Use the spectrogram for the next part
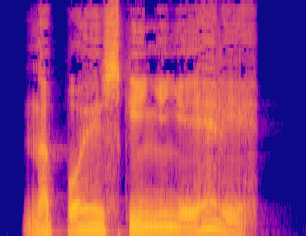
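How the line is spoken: Exclaimed. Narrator (Russian): воскликнул Турин

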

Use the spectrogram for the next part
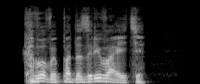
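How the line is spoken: Exasperated yelling. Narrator (Russian): Не выдержав, наконец, заорала я следователю в лицо

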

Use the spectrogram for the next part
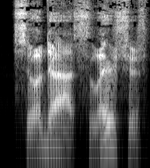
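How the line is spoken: Grumbling. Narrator (Russian): проворчал этот симпатичный субъект

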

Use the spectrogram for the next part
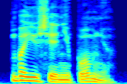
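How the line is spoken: Calm. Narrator (Russian): спокойно сказал землянин

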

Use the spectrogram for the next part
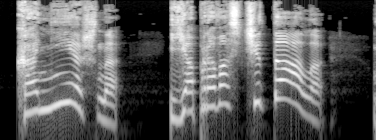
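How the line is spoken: Eager exclamation. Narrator (Russian): воскликнула я, всей душой захваченная интересом к этой новой неординарной персоне

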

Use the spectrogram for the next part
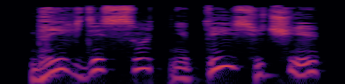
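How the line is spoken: Exclaiming. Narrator (Russian): воскликнул профессор современного руносложения

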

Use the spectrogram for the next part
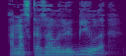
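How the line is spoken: Muttering to himself. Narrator (Russian): бормотал он про себя

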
